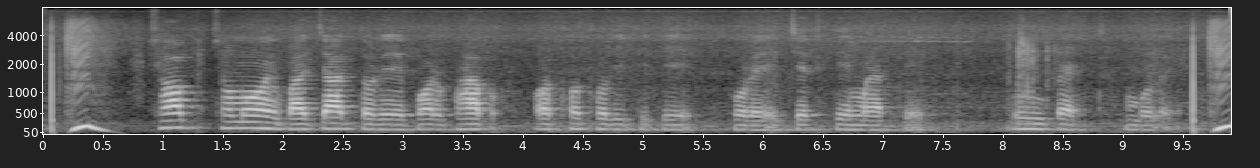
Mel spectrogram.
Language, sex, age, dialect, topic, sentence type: Bengali, male, 18-24, Jharkhandi, banking, statement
